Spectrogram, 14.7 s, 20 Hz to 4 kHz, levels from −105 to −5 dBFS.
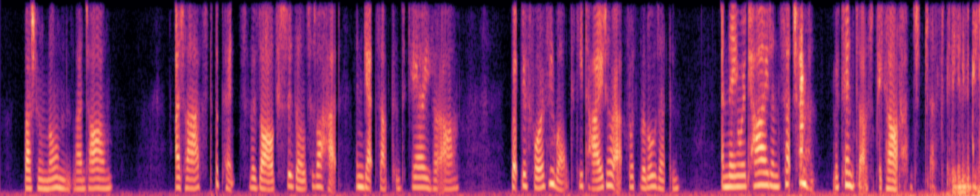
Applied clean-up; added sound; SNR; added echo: neural diffusion model UNIVERSE++.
